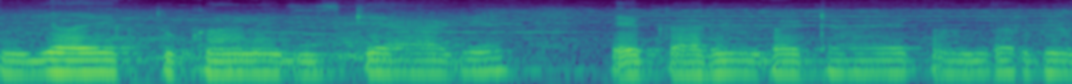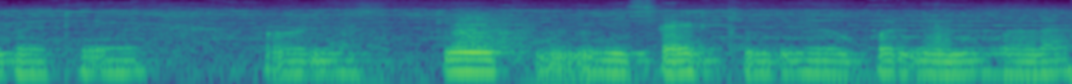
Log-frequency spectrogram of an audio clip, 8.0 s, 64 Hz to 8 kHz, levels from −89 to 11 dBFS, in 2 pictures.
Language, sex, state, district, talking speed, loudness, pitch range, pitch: Hindi, male, Odisha, Khordha, 155 wpm, -22 LUFS, 120-125 Hz, 120 Hz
